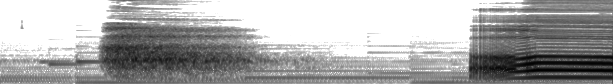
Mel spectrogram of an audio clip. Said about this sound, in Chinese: 最后，他们来到了一个深深的黑洞旁边，里面像是有人刚刚睡醒，打了个哈欠。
